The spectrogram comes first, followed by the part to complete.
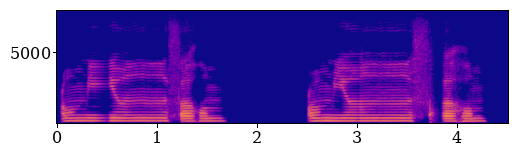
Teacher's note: اخفا کریں گے، نون کو تھوڑا سا چھپا کے پڑھیں گے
